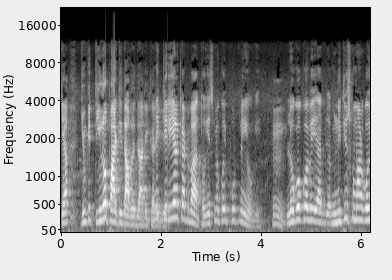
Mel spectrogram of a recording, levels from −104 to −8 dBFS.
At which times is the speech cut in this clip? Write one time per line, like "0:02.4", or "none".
none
